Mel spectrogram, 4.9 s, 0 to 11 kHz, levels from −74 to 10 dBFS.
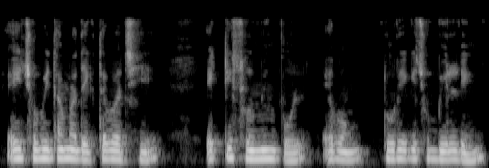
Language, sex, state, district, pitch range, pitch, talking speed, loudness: Bengali, male, West Bengal, Alipurduar, 120-130 Hz, 125 Hz, 160 wpm, -15 LUFS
